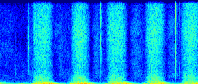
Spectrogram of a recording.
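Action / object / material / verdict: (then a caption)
scrape / synthetic faux fur rug / synthetic fur / none. A hand with long nails scratches through the pile of a grey shaggy synthetic faux fur rug. Repeated soft, breathy rubbing strokes swell and fade in a loose rhythm, with a deep low rumble beneath and a few brief bright clicks.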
